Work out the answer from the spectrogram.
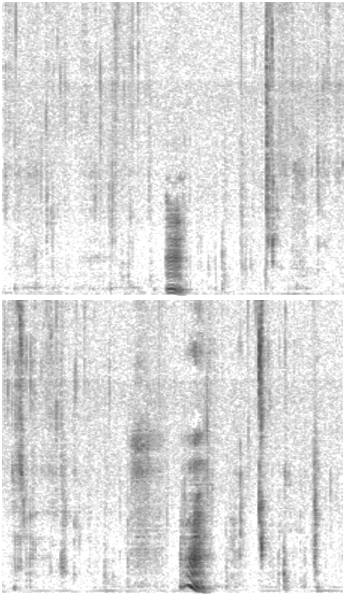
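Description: Close-up chewing and mouth clicks of a person eating meat off a bourbon barbecue turkey leg. Twice, about two seconds in and again about seven seconds in, the eater makes a short vocal sound that falls in pitch; the second is the loudest.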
